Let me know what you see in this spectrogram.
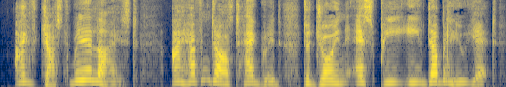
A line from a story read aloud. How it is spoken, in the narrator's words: she said brightly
